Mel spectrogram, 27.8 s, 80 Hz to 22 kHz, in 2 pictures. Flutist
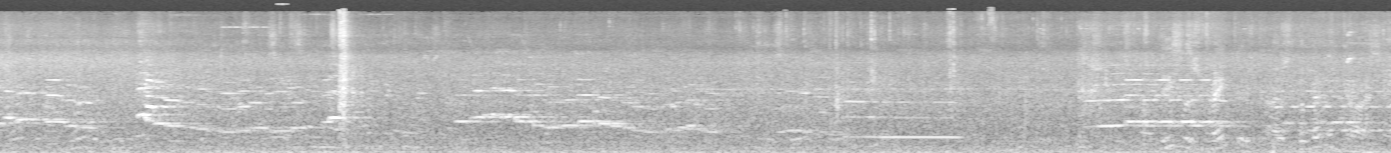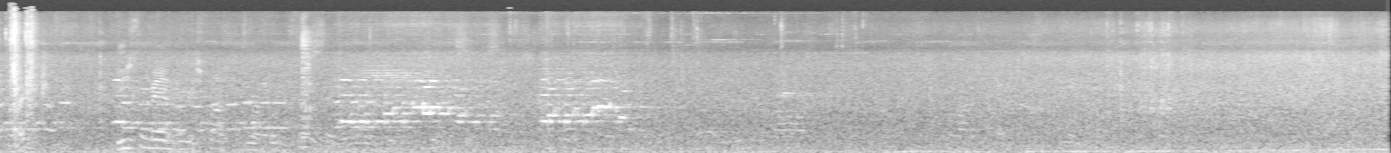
0:00.0 0:21.2

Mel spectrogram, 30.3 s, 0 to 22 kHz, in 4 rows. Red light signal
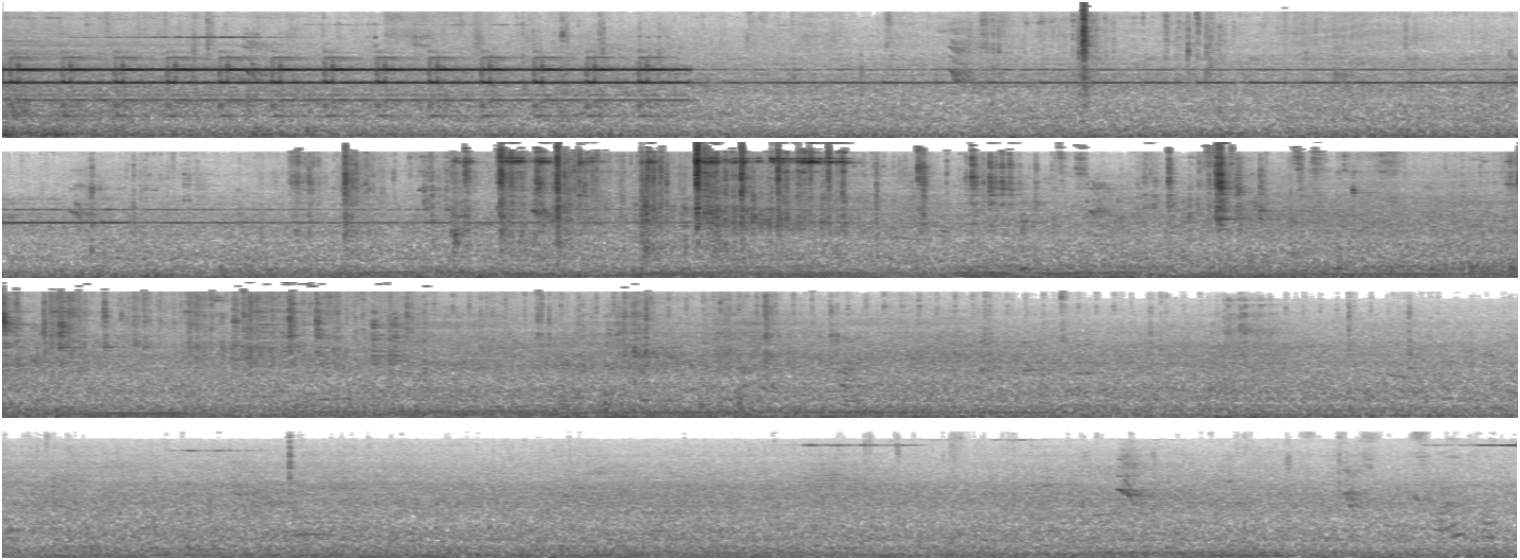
0:00.0 0:09.7

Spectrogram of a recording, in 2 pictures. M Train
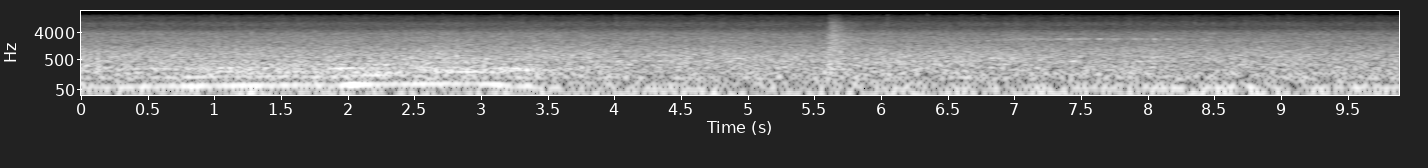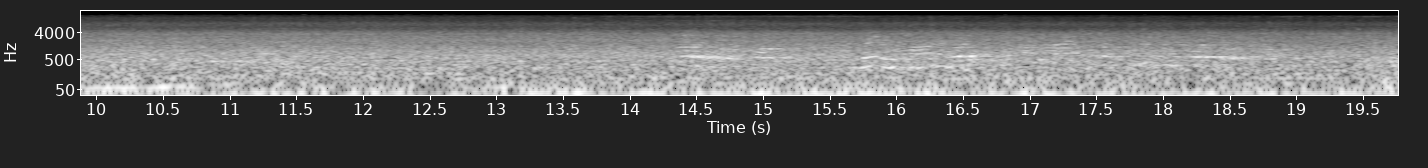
0:01.0 0:12.7

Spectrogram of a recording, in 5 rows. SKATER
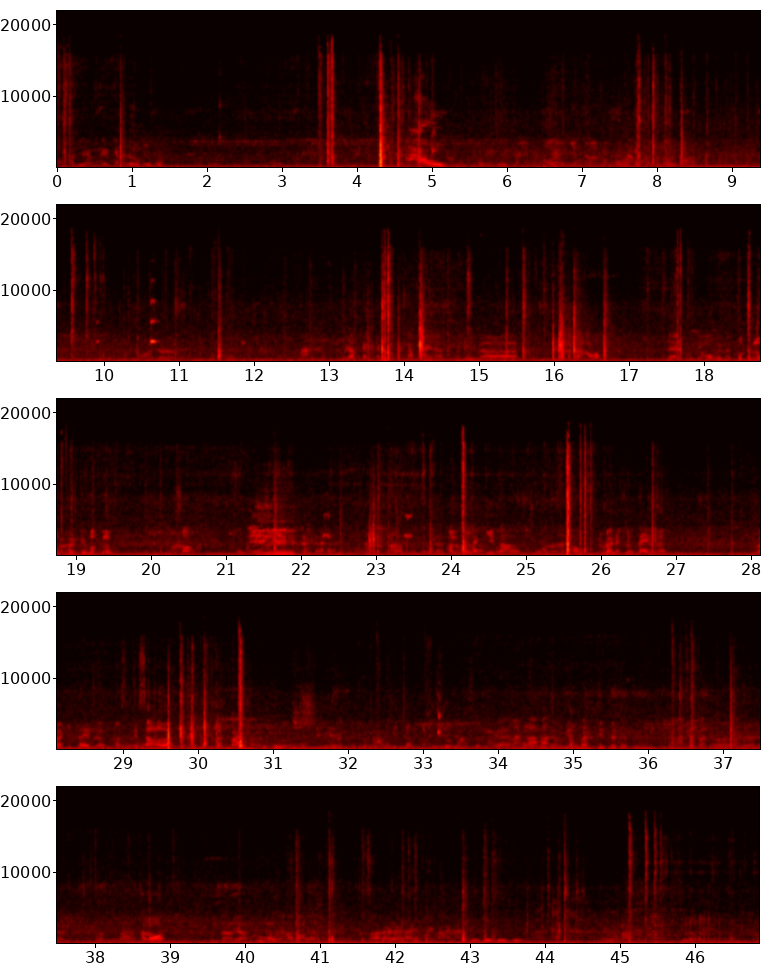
0:02.9 0:05.3, 0:05.9 0:19.6, 0:20.5 0:30.8, 0:34.5 0:38.6, 0:40.0 0:46.8

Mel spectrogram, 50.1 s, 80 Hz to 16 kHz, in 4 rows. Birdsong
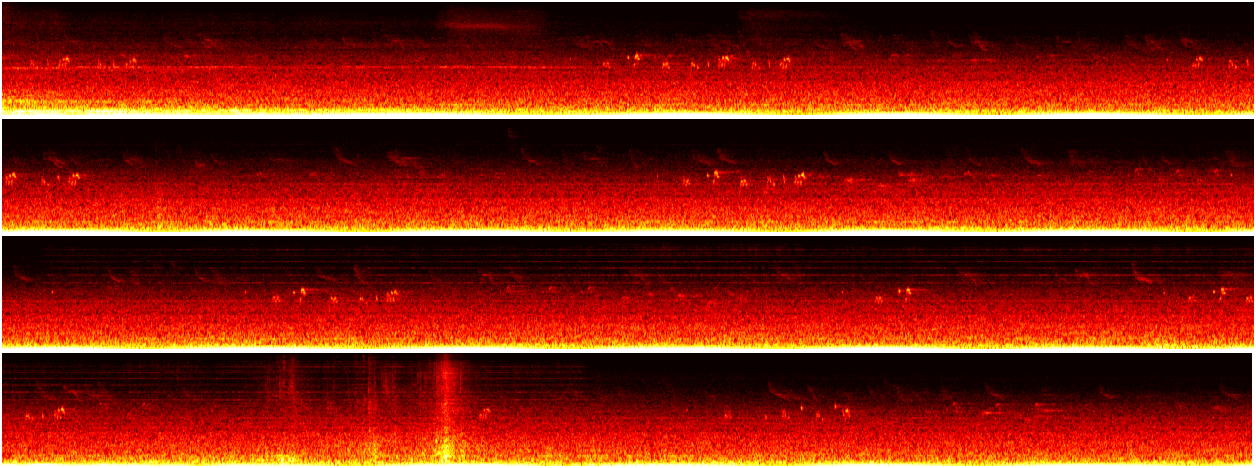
0:17.8 0:48.9

